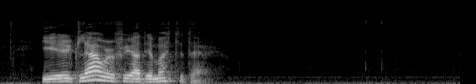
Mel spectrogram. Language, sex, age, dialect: Faroese, male, 61+, Norðuroyggjar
